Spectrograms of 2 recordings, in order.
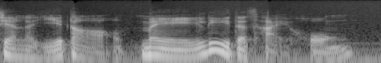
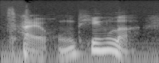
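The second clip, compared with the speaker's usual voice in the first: ordinary delivery, nothing marked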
